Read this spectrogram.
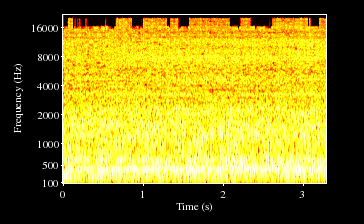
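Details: Mitsubishi Pajero at 354,000 idling after timing belt replacement (owner had suspected the tensioner for a knocking/clatter): even, steady mid-pitched tone and hiss, no knocks or misses; smooth, healthy idle.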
